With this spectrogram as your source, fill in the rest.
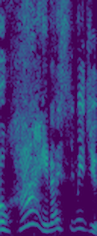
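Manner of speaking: niceness laid on thick. Retelling meeting a stranger at a store: imitating own overly nice greeting. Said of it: "overly nice".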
